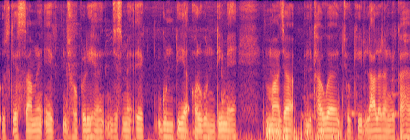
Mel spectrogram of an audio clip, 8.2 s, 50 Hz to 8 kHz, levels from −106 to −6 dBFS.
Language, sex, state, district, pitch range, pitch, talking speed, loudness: Hindi, male, Jharkhand, Deoghar, 95-100 Hz, 95 Hz, 160 wpm, -20 LUFS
